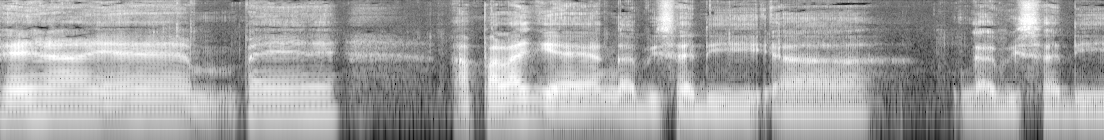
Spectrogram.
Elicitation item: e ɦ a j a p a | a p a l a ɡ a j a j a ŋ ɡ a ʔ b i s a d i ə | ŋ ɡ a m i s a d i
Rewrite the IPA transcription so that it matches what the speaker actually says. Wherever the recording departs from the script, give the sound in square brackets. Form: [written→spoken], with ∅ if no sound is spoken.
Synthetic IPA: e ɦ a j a p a | a p a l a ɡ [a→i] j a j a ŋ ɡ a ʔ b i s a d i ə | ŋ ɡ a [m→b] i s a d i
